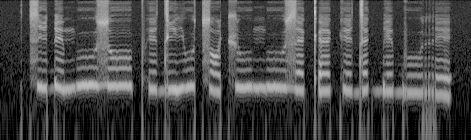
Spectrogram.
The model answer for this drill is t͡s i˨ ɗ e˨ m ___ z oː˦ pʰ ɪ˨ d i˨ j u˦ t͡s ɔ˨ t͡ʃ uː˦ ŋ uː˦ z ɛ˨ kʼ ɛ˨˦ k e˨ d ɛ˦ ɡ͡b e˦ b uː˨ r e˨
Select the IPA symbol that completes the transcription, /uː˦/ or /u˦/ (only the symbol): uː˦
